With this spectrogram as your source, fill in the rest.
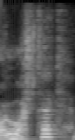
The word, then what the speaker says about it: RSHTECH: This is by RSHTECH, that's how you pronounce it, which is RSHTECH.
